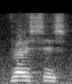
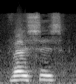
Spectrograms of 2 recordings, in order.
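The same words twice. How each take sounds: Both takes have the same delivery.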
